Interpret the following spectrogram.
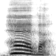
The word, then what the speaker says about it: هذا: هذا. Not ha. هذا. So, هذا is an expression used to point at masculine nouns.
